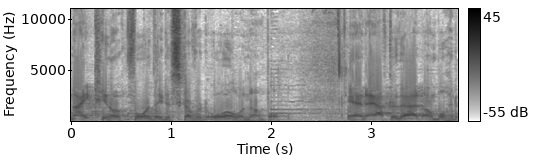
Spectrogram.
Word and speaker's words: Humble: The H was silent, so he pronounced it as Humble.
